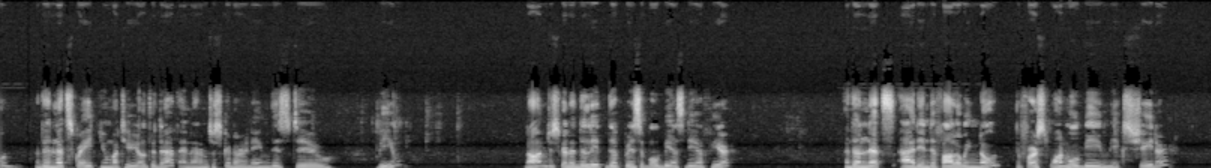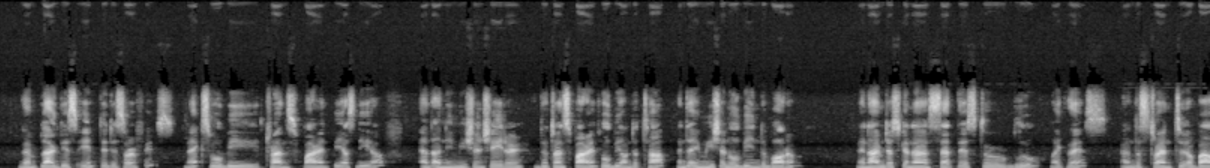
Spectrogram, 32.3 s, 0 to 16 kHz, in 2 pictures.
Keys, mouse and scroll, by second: 0.2 click, 2.0-7.7 drag, 9.9 click, 10.2 Delete, 17.7 click, 23.9-25.5 drag, 26.7 click, 27.0 click, 31.0 click.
